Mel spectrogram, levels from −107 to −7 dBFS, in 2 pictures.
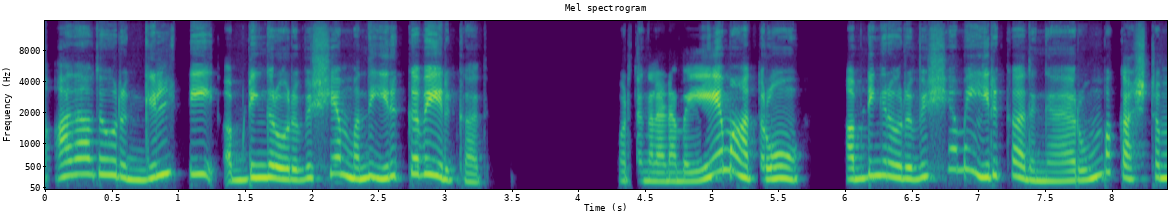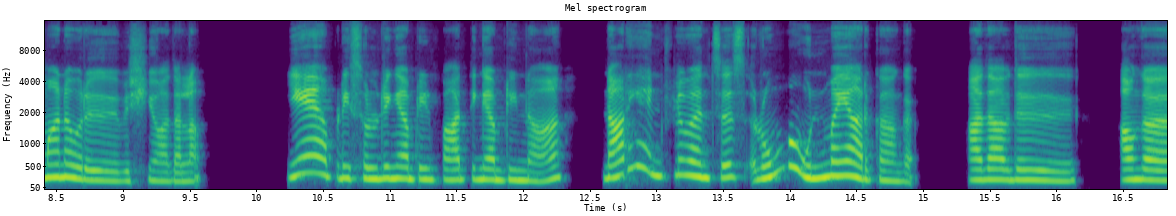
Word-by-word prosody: அதாவது 340 +2 -2
ஒரு 275 - -3 0.2
கில்டி 345 +4 +1 0.2
அப்டீங்குற 270 +6 +2
ஒரு 225 - -2
விஷயம் 330 +4 -2
வந்து 255 +4 +1
இருக்கவே 335 +5 +2
இருக்காது. 185 -6 -8 1.0
ஒருத்தங்கள 200 -1 -6
நம்ப 190 0 -5 0.2
ஏமாத்துறோம் 255 - +2 0.4
அப்டீங்குற 300 +6 -1
ஒரு 245 - +1
விஷயமே 445 +9 -6
இருக்காதுங்க. 275 - -3 0.2
ரொம்ப 275 - -2
கஷ்டமான 260 +3 +1
ஒரு 220 -2 -1 0.3
விஷயம் 200 0 -6
அதெல்லாம். 190 0 -5 0.7
ஏன் 370 0 +8
அப்படி 260 -5 -2
சொல்றீங்க 245 0 +2
அப்டீன்னு 230 -1 -3
பாத்தீங்க 225 +1 -1
அப்டீன்னா, 210 -3 -2 0.5
நெறைய 330 - +3
இன்ஃப்ளூயன்ஸர்ஸ் 285 -3 0 0.2
ரொம்ப 360 - 0 0.2
உண்மையா 295 +4 +5
இருக்காங்க. 205 -5 -5 0.5
அதாவது 225 0 +1 0.7
அவங்க 225 0 +3
255 Hz, 120 wpm, -25 LUFS, 225-305 Hz, 1.0 s, ஏன்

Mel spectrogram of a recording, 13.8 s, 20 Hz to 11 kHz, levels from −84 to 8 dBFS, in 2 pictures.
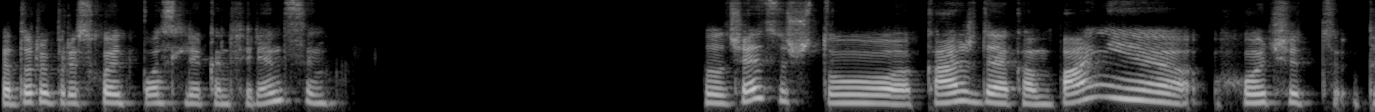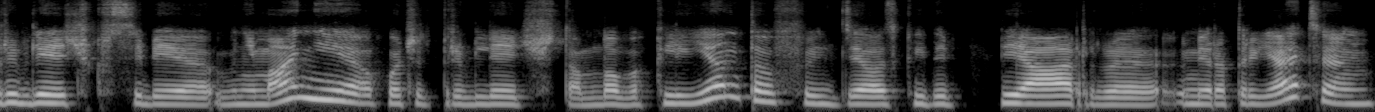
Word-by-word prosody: Которые 230 +4 +2
происходят 215 0 -1
после 205 0 -3
конференции. 205 +4 -4 1.8
Получается, 260 +8 +2
что 210 -5 +2
каждая 225 -2 +4
компания 230 - +2
хочет 220 0 -2 0.2
привлечь 210 -2 +1
к - - -15
себе 180 -3 -2
внимание, 225 - +2
хочет 195 -2 -6
привлечь 180 -1 -4
там 160 0 -7
новых 175 -1 -3
клиентов 245 - -1
и 200 - -3
делать 180 0 0
какие-то 185 -2 -8 0.2
пиар, 195 -2 +6
э, 165 +3 -2
мероприятия 190 - 0
200 Hz, 105 wpm, -24 LUFS, 185-225 Hz, 1.8 s, пиар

